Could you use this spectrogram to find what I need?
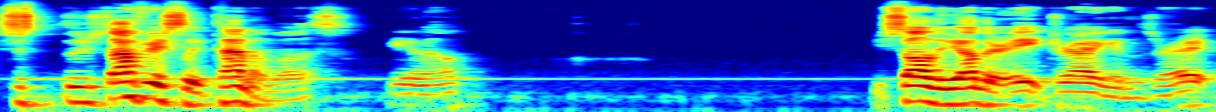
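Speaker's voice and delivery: sarcastic, mocking tone. Answering a suspicious character about how many there are: sarcastic. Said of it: "I'm gonna say that sarcastically".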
